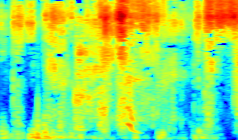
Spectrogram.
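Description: Short whining cries that slide in pitch, over rustling and bumping as the phone is handled close to the microphone.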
